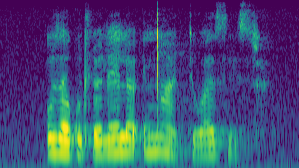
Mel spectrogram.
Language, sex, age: South Ndebele, female, 18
